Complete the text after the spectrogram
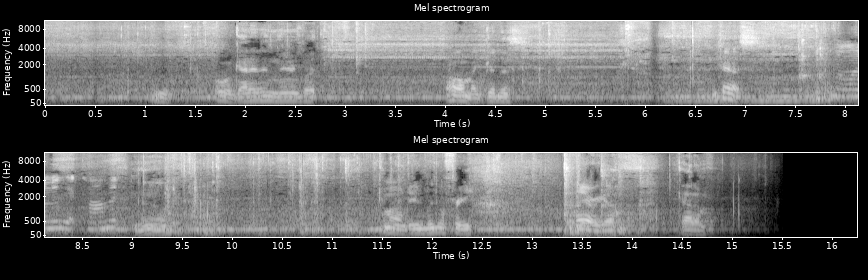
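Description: A claw machine's motor whirs as the claw moves and lifts a prize.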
